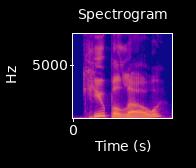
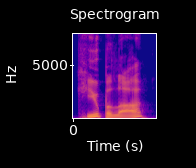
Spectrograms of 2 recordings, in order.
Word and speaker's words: cupola: those intellectual types um for instance cupelo instead of cupola that one is not so accepted because typically the a at the end of cubela is never pronounced as an o but some people like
